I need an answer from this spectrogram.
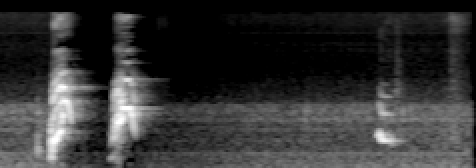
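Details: Fussy young Maltese lets out two quick, piercing yaps in rapid succession, then a softer, lower yelp after a short pause, against a quiet indoor background.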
